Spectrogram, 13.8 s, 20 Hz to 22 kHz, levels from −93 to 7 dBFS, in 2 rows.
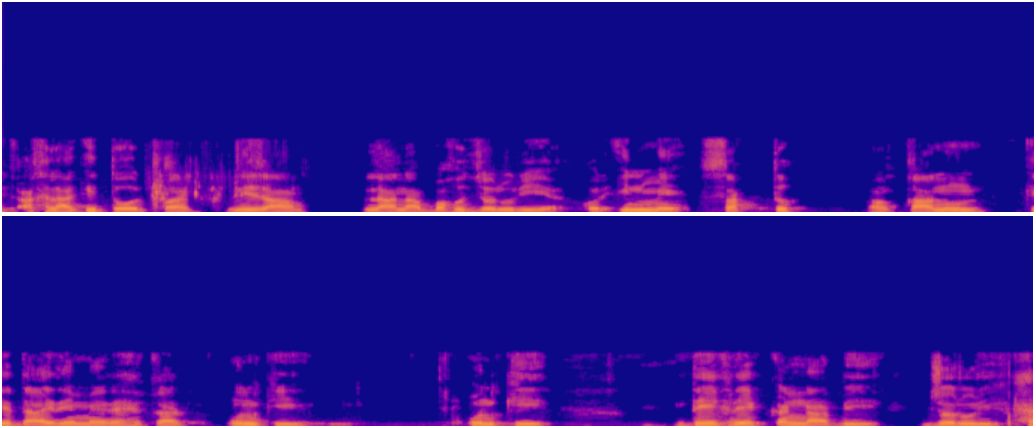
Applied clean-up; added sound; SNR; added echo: neural mask model Resemble Enhance denoiser.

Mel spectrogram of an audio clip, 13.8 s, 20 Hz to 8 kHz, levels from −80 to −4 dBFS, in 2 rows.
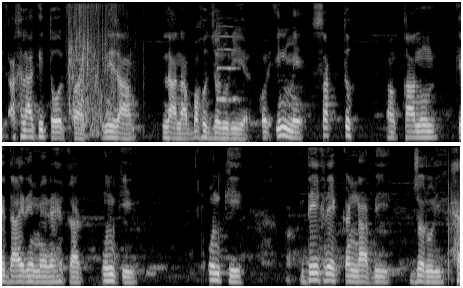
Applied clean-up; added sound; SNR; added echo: none; Splash, splatter + Wind instrument, woodwind instrument; 9 dB; none.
